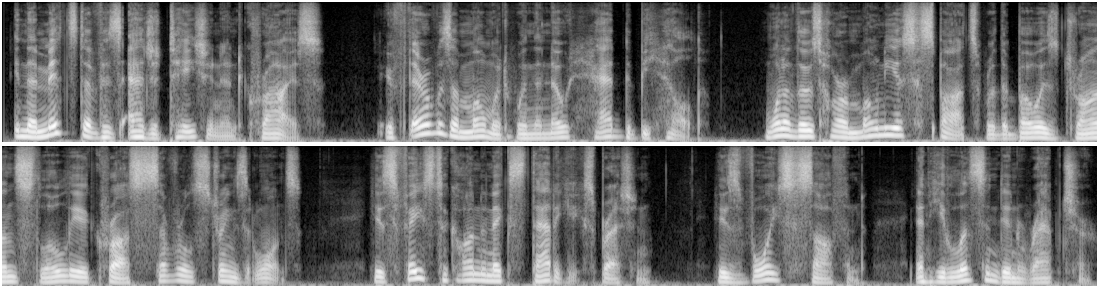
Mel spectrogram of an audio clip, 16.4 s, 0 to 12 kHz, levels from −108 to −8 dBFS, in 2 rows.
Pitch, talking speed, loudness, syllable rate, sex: 115 Hz, 185 wpm, -20 LUFS, 5.3 syllables/s, male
